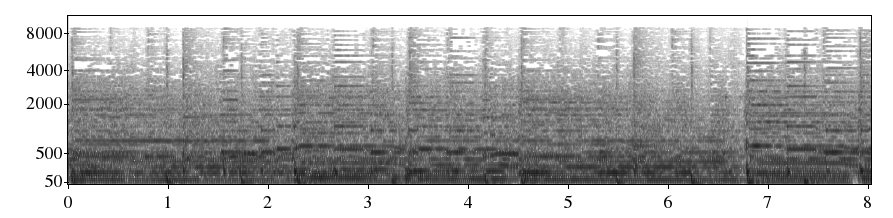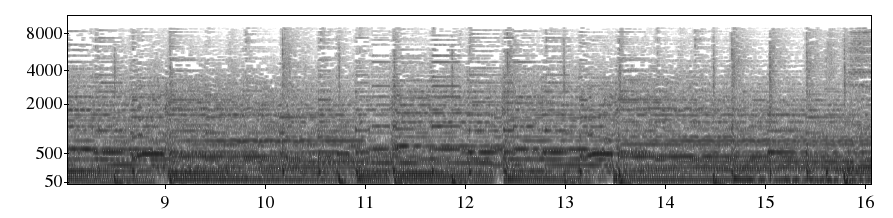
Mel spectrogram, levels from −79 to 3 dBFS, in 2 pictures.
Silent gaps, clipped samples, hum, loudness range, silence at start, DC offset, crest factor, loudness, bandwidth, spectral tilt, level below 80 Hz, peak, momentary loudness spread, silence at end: none; under 0.1%; none; 1 LU; 0 s; under 0.1%; 12 dB; -13 LUFS; 9.4 kHz; -6.5 dB/octave; -24 dBFS; 0 dBFS; 2 LU; 0 s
